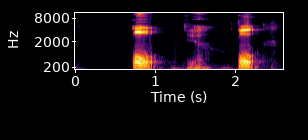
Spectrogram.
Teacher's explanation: Qaf, ya, sama-sama makhrajnya adalah di aqsal lisan, ya, di lidah paling dalam, ya, lidah paling dalam. Qaf, lidah paling dalam bertemu dengan langit-langit yang lunak, ya, langit-langit yang lunak.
